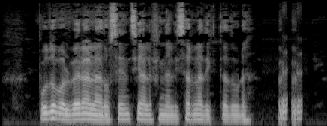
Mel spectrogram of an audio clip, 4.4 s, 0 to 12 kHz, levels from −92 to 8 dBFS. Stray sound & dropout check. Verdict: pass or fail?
fail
